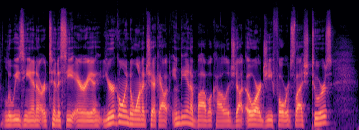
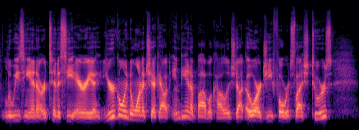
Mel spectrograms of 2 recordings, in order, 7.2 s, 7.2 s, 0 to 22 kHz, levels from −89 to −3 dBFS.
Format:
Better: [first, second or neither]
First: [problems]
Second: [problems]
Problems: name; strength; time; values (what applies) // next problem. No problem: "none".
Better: first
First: none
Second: thin; very; fading below 300 Hz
